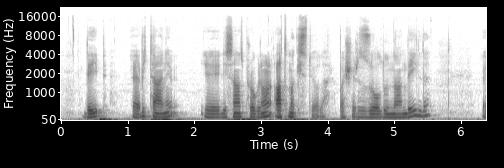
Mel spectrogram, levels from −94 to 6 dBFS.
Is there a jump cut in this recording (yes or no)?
yes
